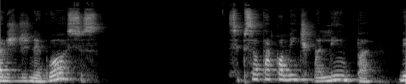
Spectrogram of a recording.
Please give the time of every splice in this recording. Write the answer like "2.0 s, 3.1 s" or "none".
3.1 s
